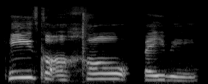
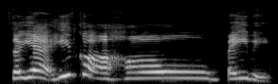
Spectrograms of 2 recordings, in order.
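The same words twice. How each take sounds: First: Said in the usual way. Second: Slow, stretched, leaning on every word; emphatic disbelief. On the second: Real, not acted. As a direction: drag it out in disbelief. Stunned reveal of his baby.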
